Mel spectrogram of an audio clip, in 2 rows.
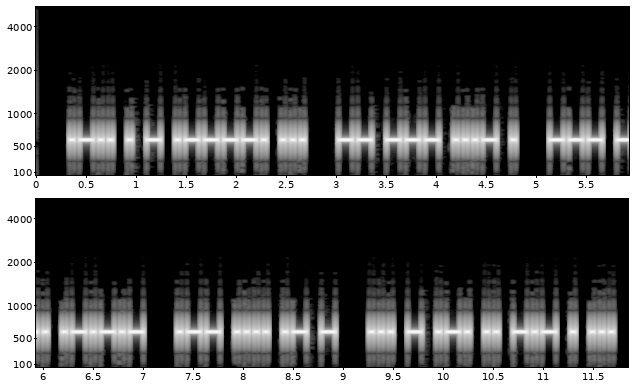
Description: Morse code, heard as a keyed tone, about 25 wpm, 600 Hz. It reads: LET'S MOVE ON. WHAT STRIKES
